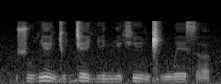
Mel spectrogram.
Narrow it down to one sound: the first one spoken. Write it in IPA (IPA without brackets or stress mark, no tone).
ʃ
